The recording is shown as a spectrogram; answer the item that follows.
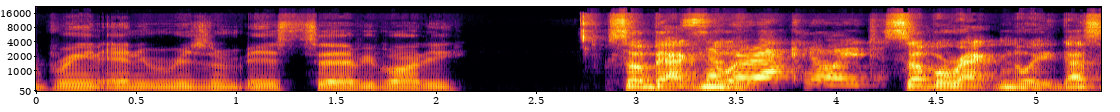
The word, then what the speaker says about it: subarachnoid: Subarachnoid.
